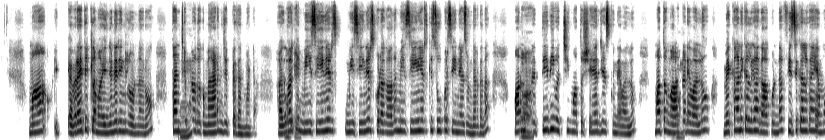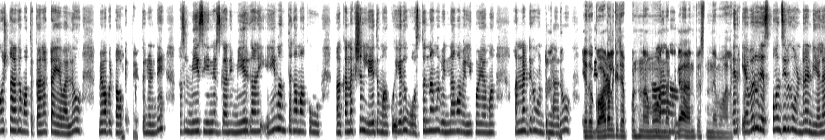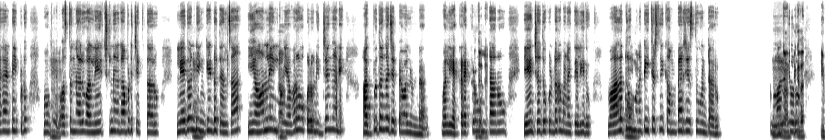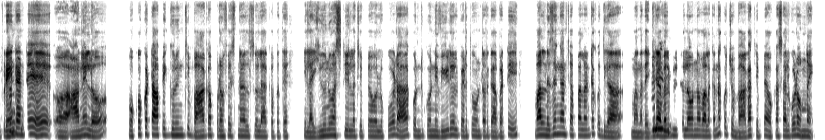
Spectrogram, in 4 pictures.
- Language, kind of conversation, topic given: Telugu, podcast, ఆన్‌లైన్ నేర్చుకోవడం పాఠశాల విద్యను ఎలా మెరుగుపరచగలదని మీరు భావిస్తారు?
- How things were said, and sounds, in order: tapping; other background noise; in English: "మ్యాడమ్"; in English: "సీనియర్స్"; in English: "సీనియర్స్"; in English: "సీనియర్స్‌కి, సూపర్ సీనియర్స్"; in English: "షేర్"; in English: "మెకానికల్‌గా"; in English: "ఫిజికల్‌గా, ఎమోషనల్‌గా"; in English: "టాపిక్"; in English: "సీనియర్స్"; in English: "కనెక్షన్"; giggle; in English: "రెస్పాన్సివ్‌గా"; in English: "ఆన్లైన్‌లో"; in English: "టీచర్స్‌ని కంపేర్"; in English: "ఆన్లైన్‌లో"; in English: "టాపిక్"; in English: "ప్రొఫెషనల్స్"; in English: "యూనివర్సిటీలో"; in English: "అవైలబిలిటీలో"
